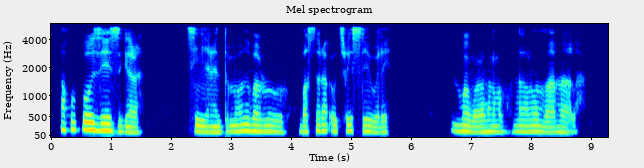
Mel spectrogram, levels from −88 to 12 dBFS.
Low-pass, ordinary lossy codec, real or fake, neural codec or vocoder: 5.4 kHz; none; fake; codec, 16 kHz, 2 kbps, X-Codec, HuBERT features, trained on LibriSpeech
